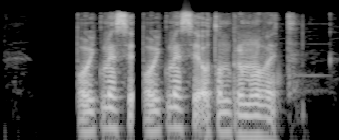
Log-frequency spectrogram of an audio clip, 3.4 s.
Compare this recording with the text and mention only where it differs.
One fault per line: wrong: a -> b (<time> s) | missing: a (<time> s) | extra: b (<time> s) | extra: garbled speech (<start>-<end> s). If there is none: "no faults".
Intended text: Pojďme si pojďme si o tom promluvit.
no faults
